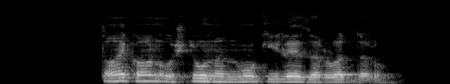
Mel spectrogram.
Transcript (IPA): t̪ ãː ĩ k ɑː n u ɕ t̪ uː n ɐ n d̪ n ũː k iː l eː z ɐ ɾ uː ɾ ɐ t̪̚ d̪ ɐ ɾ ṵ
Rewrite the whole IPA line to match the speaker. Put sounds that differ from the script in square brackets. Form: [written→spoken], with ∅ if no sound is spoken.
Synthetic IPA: t̪ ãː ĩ k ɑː n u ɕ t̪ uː n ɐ n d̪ [n→m] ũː k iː l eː z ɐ ɾ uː ɾ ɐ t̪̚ d̪ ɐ ɾ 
